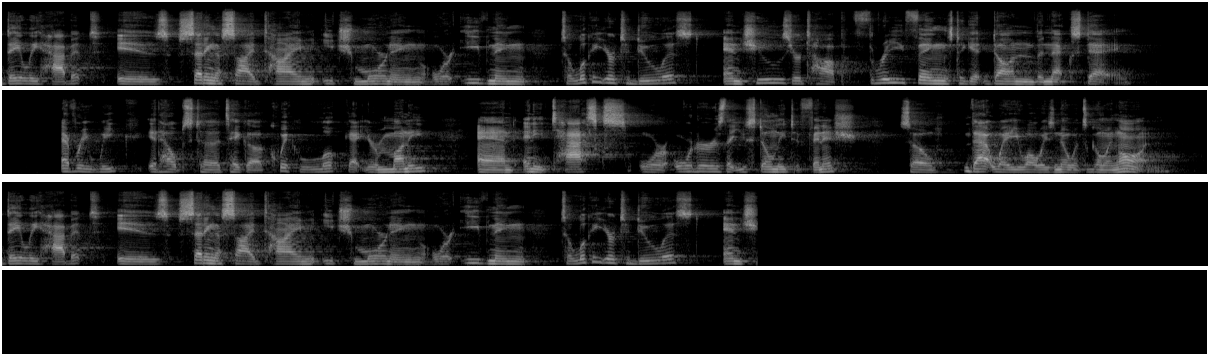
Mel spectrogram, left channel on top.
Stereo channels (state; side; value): drops out; right; at 7.6 s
